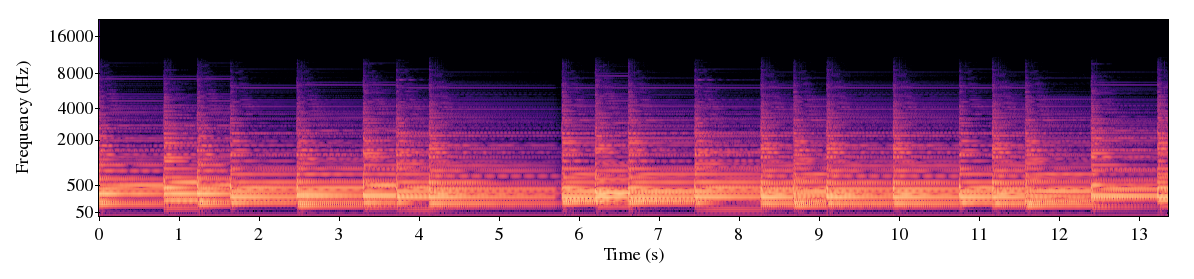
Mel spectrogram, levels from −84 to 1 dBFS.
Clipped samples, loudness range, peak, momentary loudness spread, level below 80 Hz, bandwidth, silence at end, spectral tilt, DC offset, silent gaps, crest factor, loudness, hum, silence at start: under 0.1%; 1 LU; -2 dBFS; 5 LU; -58 dBFS; 7.8 kHz; 0 s; -7.5 dB/octave; 0.4%; none; 12 dB; -15 LUFS; none; 0 s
